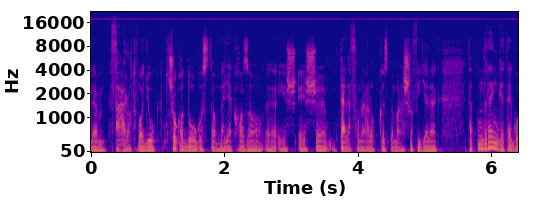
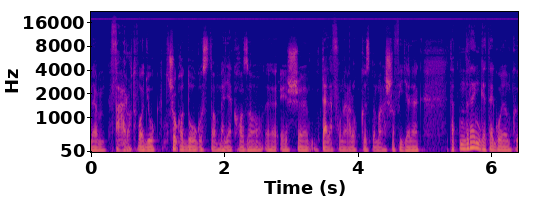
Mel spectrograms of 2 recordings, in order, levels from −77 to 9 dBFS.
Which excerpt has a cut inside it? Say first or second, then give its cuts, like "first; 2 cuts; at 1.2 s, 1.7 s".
second; 1 cut; at 2.8 s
